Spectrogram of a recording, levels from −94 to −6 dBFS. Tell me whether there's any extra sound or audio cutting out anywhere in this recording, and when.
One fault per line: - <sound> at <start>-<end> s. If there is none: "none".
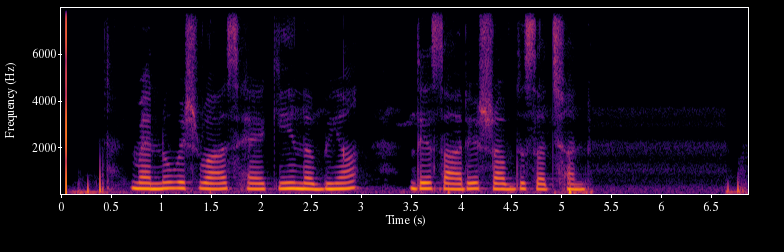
none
